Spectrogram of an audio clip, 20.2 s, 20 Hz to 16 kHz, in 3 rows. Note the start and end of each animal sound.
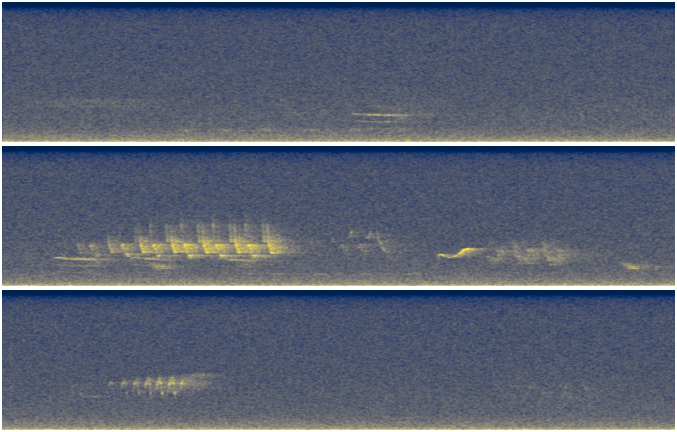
1.7s-3.6s: American Crow (Corvus brachyrhynchos)
3.3s-4.2s: Blue Jay (Cyanocitta cristata)
7.1s-9.6s: Blue Jay (Cyanocitta cristata)
7.5s-9.6s: Ovenbird (Seiurus aurocapilla)
9.7s-10.6s: Chestnut-sided Warbler (Setophaga pensylvanica)
10.8s-12.0s: Eastern Wood-Pewee (Contopus virens)
11.6s-12.4s: Mourning Warbler (Geothlypis philadelphia)
12.6s-13.3s: Veery (Catharus fuscescens)
14.1s-15.7s: Black-throated Blue Warbler (Setophaga caerulescens)

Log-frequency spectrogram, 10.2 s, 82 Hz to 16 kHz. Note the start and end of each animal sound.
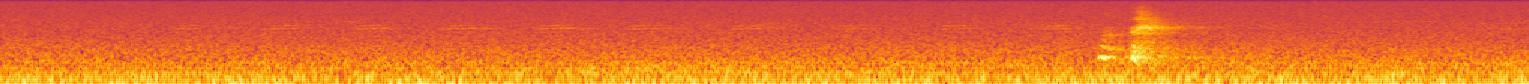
0.9s-7.3s: Red-breasted Nuthatch (Sitta canadensis)

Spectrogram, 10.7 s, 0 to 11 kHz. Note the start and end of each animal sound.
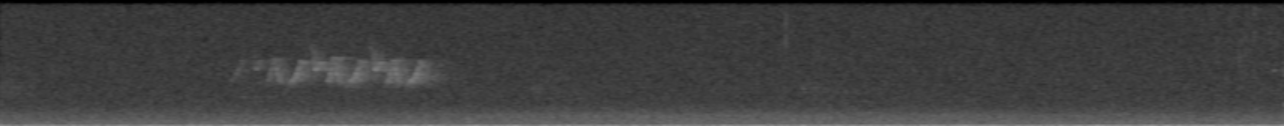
2.0s-3.7s: Common Yellowthroat (Geothlypis trichas)

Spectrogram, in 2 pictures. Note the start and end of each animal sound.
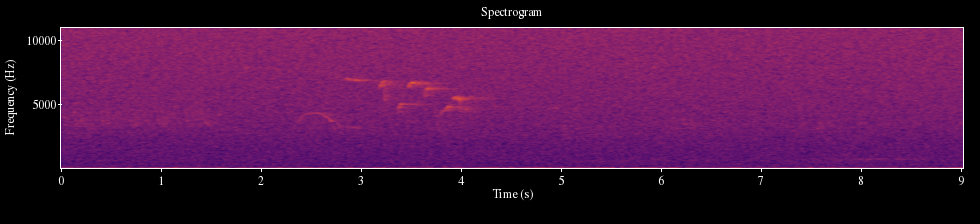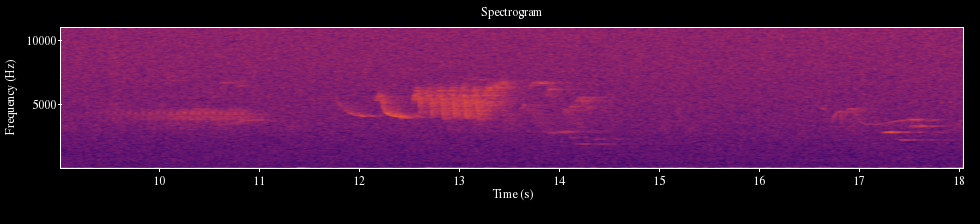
2.0s-3.2s: Eastern Wood-Pewee (Contopus virens)
2.6s-4.4s: Brown Creeper (Certhia americana)
9.3s-11.2s: Pine Warbler (Setophaga pinus)
11.6s-13.9s: Black-throated Blue Warbler (Setophaga caerulescens)
13.1s-14.5s: Brown Creeper (Certhia americana)
13.6s-14.9s: Wood Thrush (Hylocichla mustelina)
16.4s-18.0s: Eastern Wood-Pewee (Contopus virens)
17.0s-18.0s: Wood Thrush (Hylocichla mustelina)

